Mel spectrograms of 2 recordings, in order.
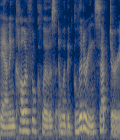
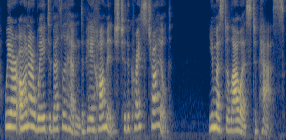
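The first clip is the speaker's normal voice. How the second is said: a slightly raised, louder angel voice; firm but kind, asking to pass; lightly voiced angel addressing the guards; angel speaking; 5 semitones higher, 4 dB louder than usual.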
